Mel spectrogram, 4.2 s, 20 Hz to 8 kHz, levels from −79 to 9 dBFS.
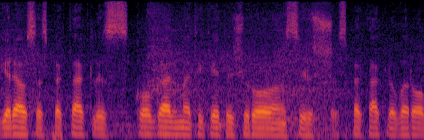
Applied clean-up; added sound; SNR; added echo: none; none; none; none.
